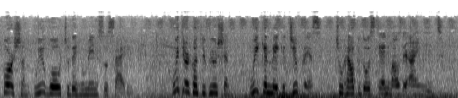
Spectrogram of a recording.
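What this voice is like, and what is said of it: Speaker with a noticeable accent. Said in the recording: “She has a great accent.”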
